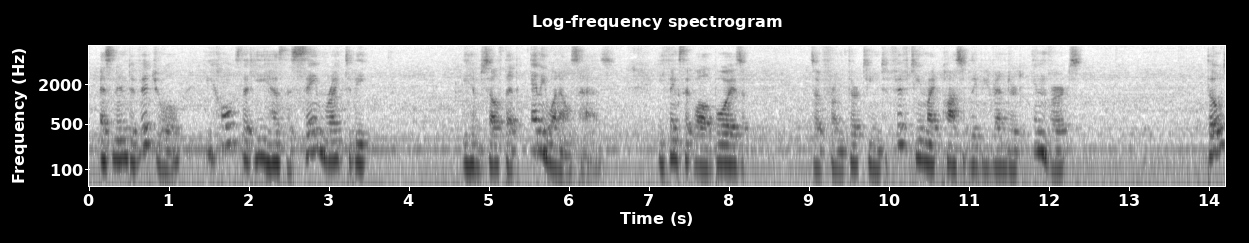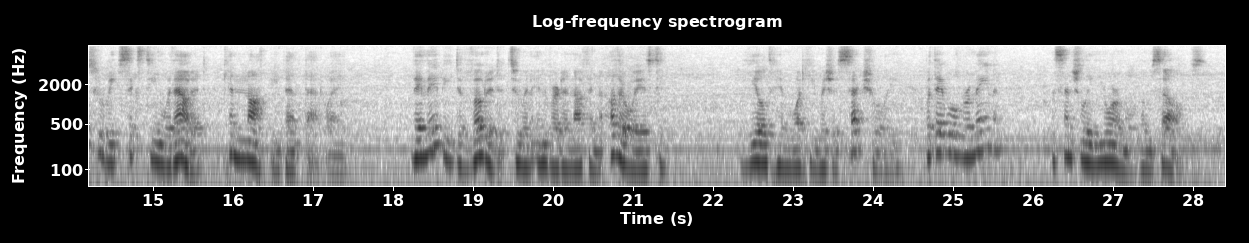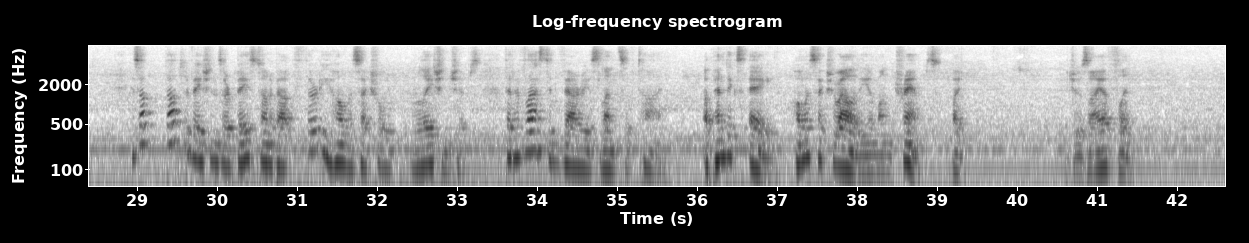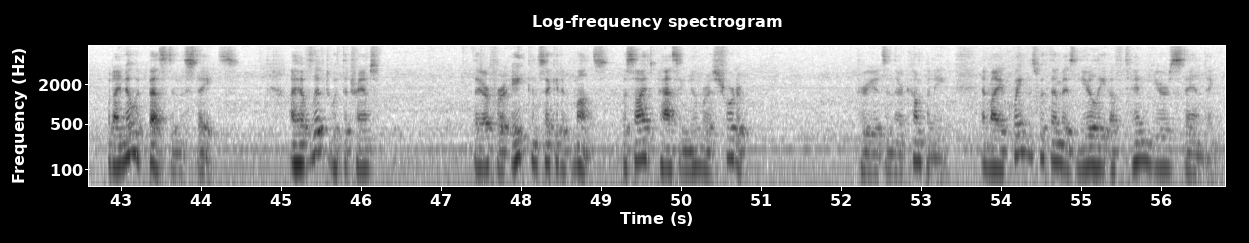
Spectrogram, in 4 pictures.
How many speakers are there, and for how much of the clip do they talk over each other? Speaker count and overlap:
one, no overlap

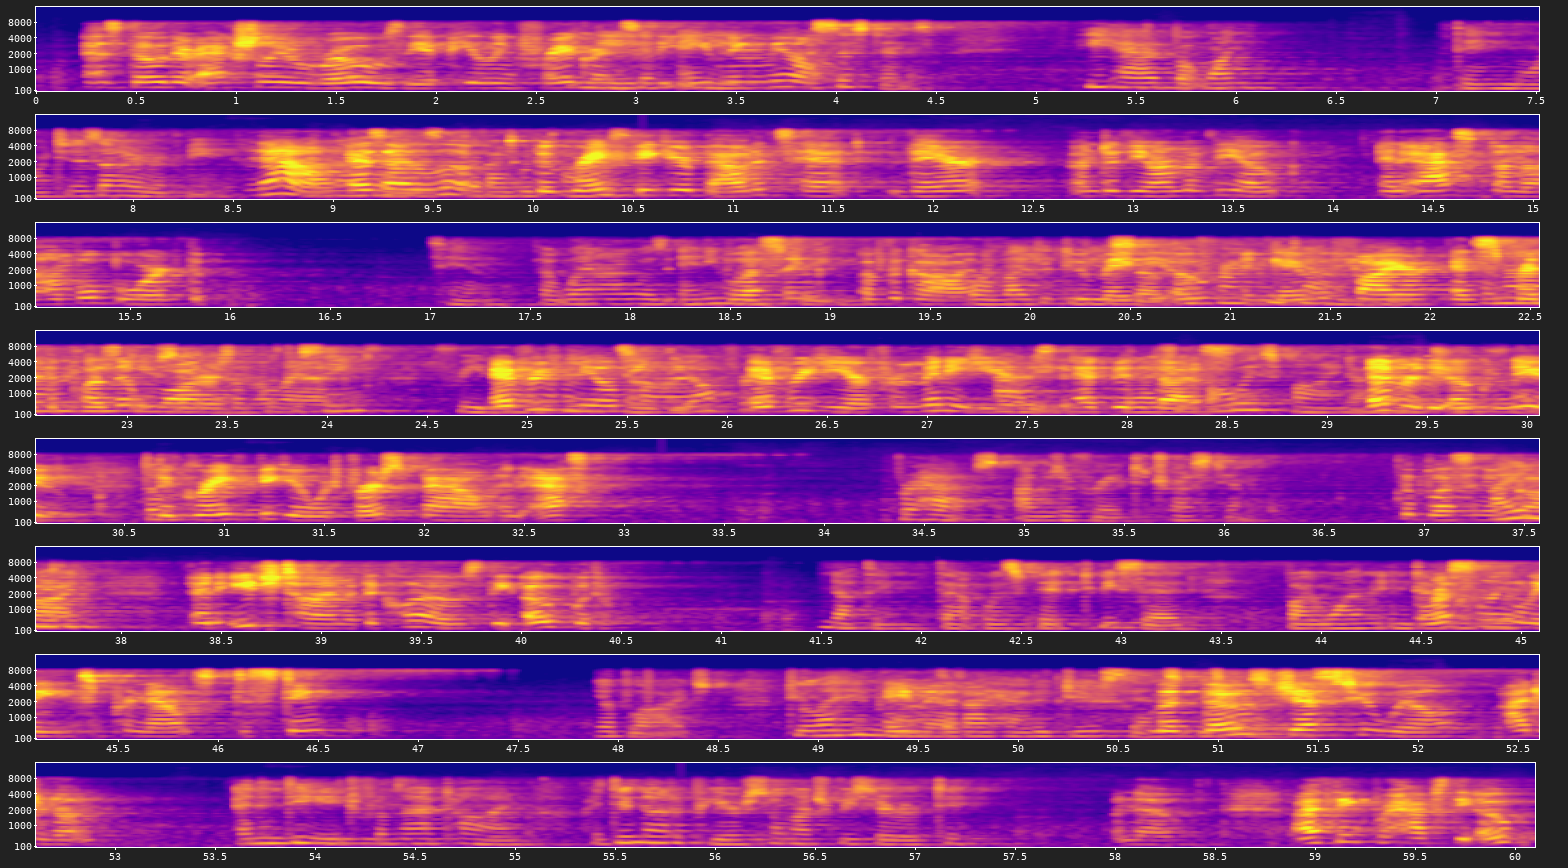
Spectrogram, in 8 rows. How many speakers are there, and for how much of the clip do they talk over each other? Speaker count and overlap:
two, about 30%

